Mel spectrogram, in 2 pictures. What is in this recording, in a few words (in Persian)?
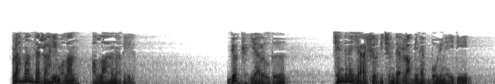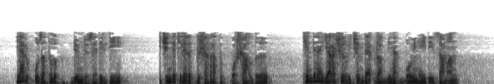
ترجمه گویای ترکی استانبولی; سوره انشقاق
